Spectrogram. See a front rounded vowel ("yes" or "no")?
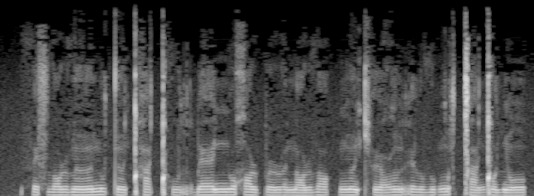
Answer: yes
